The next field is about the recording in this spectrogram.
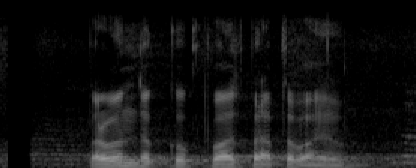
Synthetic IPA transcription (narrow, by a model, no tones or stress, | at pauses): prʌbʌnd̪ʱʌkːopad̪̚pɾap̚t̪ʌbʱʌjo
